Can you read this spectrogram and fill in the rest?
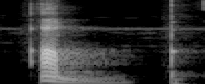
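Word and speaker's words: أب: We're going to make some simple words using these 4 letters, like the word ab. Ab. And this is how it is pronounced in English.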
